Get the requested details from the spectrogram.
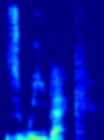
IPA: ˈzwiːbæk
